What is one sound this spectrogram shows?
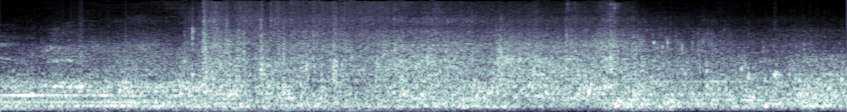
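Water splashes and churns at the surface.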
